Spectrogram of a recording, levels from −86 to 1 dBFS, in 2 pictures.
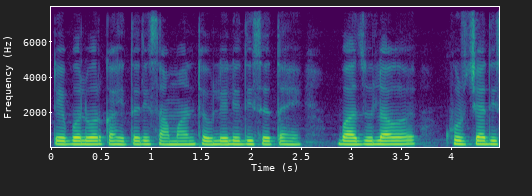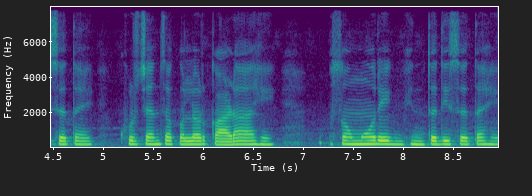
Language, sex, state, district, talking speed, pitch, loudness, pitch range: Marathi, female, Maharashtra, Solapur, 135 wpm, 190 Hz, -16 LUFS, 185-195 Hz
